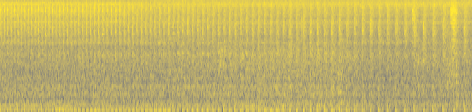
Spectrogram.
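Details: High-frequency oscillator ventilator running during a staff in-service, apparently in an infant setting: steady, rapid mechanical thumping whose pulsing rhythm slows slightly as the rate is turned down.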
